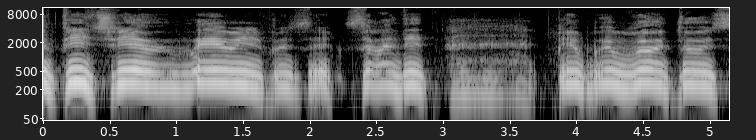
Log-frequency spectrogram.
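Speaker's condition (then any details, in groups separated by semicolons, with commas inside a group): Cerebral palsy; from birth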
